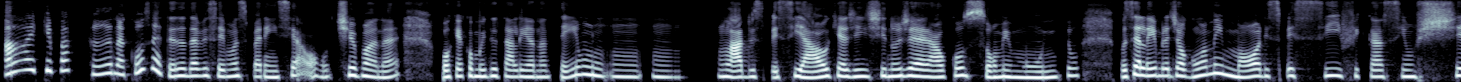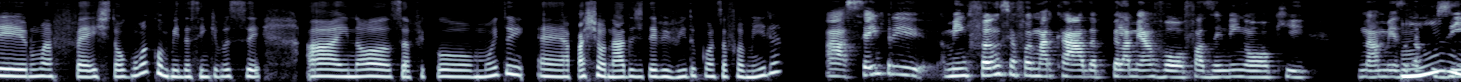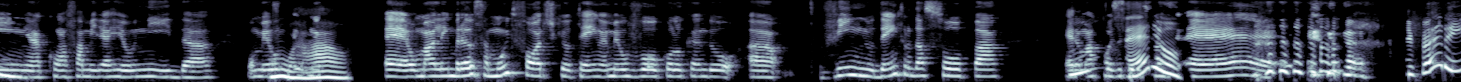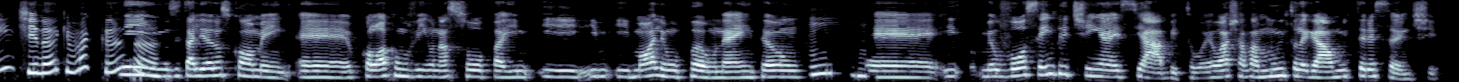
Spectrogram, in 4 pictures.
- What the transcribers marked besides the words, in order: unintelligible speech; tapping; laugh
- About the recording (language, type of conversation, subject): Portuguese, podcast, Quais comidas da sua cultura te conectam às suas raízes?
